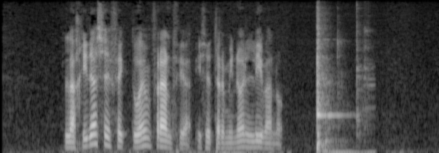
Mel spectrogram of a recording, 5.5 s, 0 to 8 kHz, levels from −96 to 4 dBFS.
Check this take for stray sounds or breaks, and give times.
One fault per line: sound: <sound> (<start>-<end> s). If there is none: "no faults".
sound: thud (3.9-4.7 s)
